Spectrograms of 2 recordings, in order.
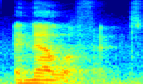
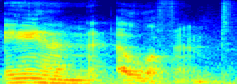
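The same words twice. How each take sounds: First: The article has a short, reduced schwa vowel. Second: The article has a full, unreduced vowel. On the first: The speaker calls it right. "we say ... the vowels become reduced to what we call the schwa" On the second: The speaker calls it wrong. "We don't say"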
